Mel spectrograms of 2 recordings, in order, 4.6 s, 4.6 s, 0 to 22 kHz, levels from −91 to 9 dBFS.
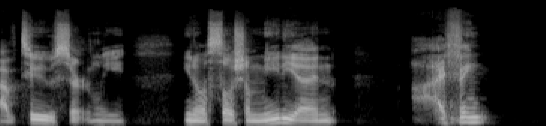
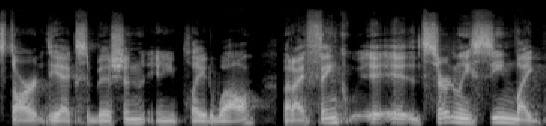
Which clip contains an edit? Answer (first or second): second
